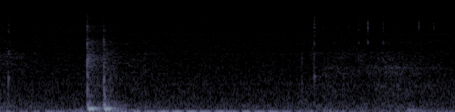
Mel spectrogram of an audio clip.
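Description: A single computer mouse click about half a second in, with a few faint clicks after it over otherwise quiet room tone.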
